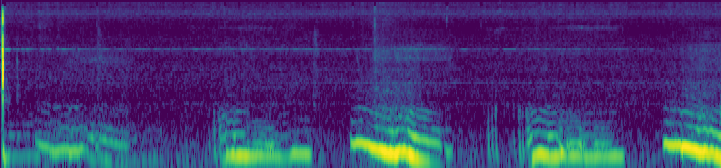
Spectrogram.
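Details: A sleeping cat makes repeated low, buzzing, tonal snores, about twenty a minute, some rising and falling in pitch; cat snoring.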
